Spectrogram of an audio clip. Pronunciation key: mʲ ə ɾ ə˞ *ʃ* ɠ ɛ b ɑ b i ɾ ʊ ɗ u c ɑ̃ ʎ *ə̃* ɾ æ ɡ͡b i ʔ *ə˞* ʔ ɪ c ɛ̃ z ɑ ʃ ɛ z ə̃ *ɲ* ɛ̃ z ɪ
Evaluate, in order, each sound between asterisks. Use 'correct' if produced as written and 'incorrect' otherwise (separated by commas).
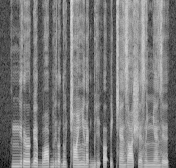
incorrect, correct, incorrect, correct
